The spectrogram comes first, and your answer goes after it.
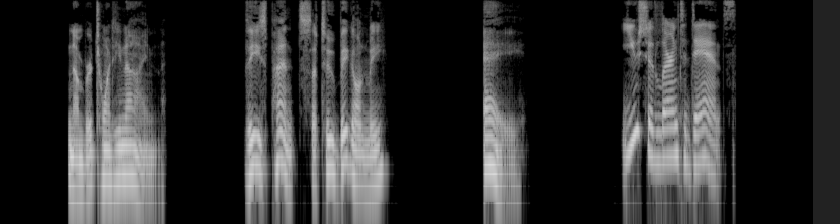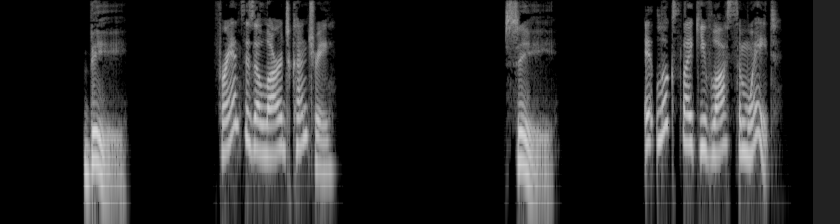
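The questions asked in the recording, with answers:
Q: These pants are too big on me.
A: C: It looks like you've lost some weight.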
